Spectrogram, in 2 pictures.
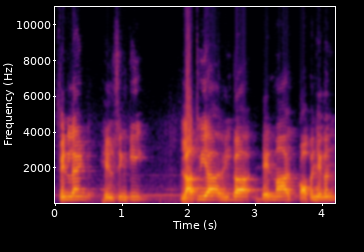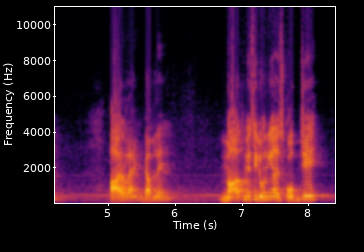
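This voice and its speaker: A male teacher giving a classroom lesson, running through countries and their capitals in a quick, steady rhythm and mixing Hindi with English phrases. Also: sits high.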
